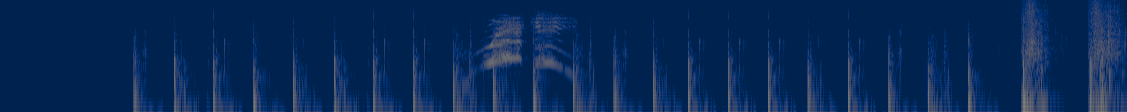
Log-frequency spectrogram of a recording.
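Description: Footsteps patter steadily on a stone path.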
